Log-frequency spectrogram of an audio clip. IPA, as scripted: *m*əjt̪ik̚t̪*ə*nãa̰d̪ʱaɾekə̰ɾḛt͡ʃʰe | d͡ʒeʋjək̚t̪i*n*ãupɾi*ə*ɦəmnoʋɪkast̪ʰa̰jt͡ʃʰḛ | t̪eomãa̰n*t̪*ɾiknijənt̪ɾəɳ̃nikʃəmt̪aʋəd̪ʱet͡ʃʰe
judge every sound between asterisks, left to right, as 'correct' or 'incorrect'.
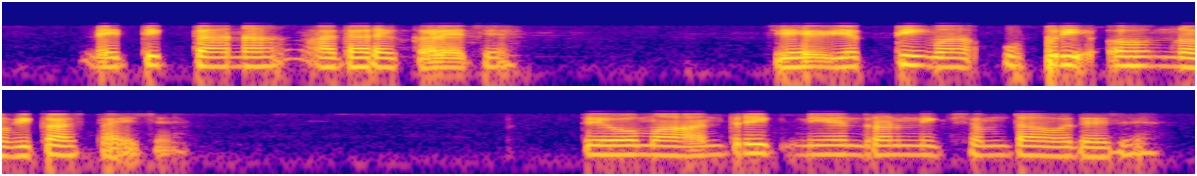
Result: incorrect, incorrect, incorrect, correct, correct

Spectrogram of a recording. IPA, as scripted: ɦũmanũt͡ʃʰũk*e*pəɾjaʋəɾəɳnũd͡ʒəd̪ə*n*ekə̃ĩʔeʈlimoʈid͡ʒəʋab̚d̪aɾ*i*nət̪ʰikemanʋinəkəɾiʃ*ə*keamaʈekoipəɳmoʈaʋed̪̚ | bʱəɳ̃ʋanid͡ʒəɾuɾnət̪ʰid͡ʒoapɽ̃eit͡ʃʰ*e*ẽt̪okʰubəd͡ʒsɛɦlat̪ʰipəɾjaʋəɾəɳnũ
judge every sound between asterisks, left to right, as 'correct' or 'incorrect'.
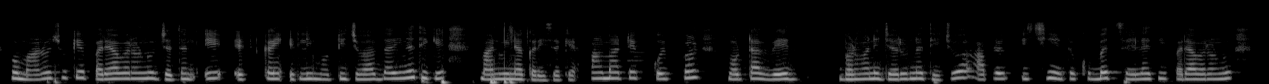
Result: correct, correct, correct, correct, incorrect

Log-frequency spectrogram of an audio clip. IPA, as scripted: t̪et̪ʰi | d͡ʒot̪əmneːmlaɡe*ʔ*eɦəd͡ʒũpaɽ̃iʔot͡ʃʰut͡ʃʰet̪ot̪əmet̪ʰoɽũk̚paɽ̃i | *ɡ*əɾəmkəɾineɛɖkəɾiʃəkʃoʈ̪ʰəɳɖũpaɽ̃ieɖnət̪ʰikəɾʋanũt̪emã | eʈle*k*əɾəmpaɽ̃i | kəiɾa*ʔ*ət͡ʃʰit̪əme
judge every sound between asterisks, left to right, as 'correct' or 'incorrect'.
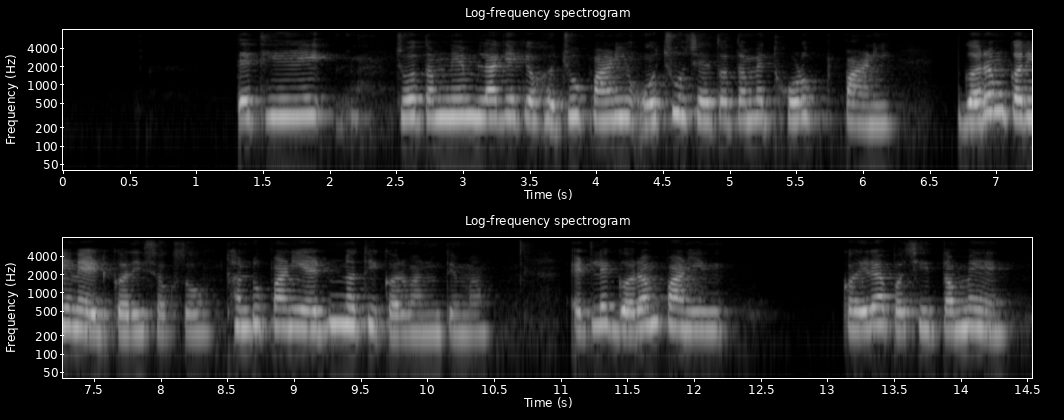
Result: incorrect, correct, incorrect, incorrect

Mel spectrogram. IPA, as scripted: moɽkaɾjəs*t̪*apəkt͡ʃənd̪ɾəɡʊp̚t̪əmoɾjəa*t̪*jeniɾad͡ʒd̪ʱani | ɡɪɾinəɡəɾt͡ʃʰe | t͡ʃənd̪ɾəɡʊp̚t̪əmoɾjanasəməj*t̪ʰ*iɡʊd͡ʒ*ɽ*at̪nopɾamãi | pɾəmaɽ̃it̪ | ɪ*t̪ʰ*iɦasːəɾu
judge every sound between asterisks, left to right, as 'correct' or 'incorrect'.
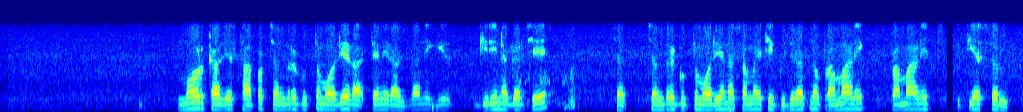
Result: incorrect, correct, correct, incorrect, incorrect

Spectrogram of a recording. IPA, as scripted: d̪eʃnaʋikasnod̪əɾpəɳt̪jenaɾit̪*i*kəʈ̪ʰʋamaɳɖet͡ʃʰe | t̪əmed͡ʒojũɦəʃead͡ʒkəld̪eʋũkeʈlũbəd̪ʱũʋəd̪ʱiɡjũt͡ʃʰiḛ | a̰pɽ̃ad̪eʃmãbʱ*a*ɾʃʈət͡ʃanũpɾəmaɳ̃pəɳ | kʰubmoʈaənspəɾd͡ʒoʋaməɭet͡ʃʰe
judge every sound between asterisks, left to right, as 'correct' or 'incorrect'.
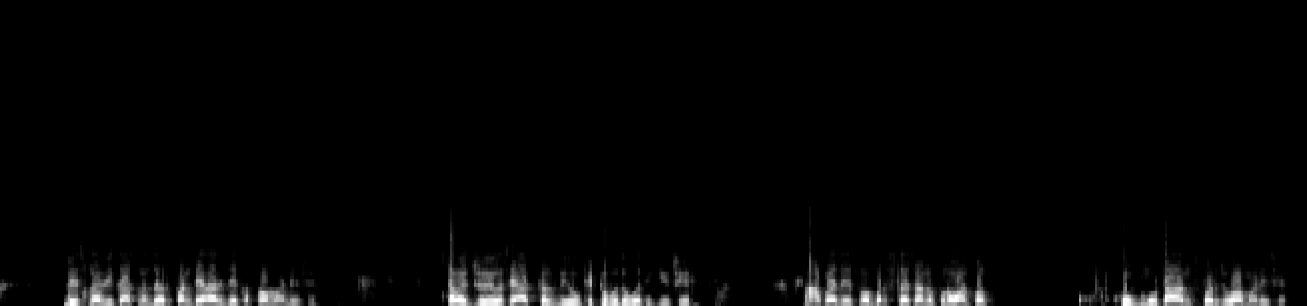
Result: incorrect, incorrect

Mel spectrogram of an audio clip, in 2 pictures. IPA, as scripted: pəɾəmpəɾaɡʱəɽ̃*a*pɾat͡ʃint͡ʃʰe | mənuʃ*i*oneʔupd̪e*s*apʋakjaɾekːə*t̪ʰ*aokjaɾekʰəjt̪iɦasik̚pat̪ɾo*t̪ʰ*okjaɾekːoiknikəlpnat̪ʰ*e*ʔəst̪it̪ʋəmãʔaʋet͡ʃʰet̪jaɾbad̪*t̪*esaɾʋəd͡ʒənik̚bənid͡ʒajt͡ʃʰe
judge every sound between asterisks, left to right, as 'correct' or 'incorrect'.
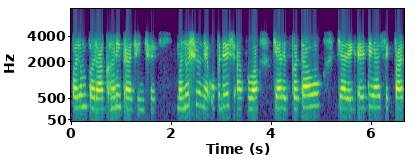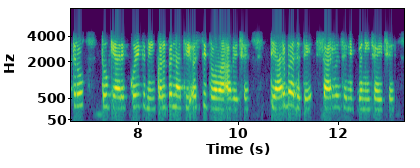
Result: incorrect, incorrect, incorrect, incorrect, incorrect, incorrect, correct

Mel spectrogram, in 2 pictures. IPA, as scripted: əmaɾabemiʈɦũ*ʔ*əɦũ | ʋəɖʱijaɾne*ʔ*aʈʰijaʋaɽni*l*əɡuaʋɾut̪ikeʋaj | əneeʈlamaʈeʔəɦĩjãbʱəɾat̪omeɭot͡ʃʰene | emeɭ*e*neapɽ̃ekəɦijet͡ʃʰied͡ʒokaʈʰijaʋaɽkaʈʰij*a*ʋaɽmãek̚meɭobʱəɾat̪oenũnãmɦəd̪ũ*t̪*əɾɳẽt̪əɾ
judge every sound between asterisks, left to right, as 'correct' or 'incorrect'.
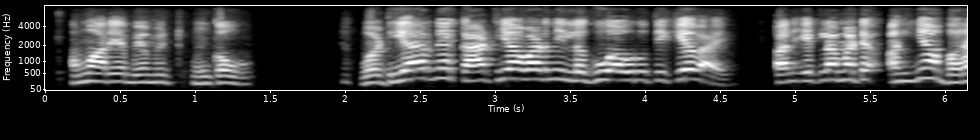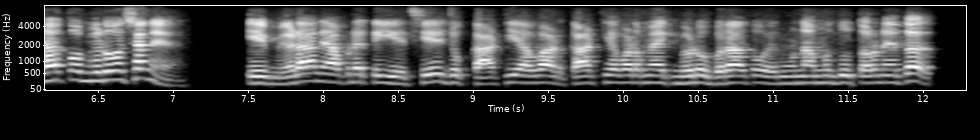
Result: incorrect, incorrect, correct, incorrect, correct, correct

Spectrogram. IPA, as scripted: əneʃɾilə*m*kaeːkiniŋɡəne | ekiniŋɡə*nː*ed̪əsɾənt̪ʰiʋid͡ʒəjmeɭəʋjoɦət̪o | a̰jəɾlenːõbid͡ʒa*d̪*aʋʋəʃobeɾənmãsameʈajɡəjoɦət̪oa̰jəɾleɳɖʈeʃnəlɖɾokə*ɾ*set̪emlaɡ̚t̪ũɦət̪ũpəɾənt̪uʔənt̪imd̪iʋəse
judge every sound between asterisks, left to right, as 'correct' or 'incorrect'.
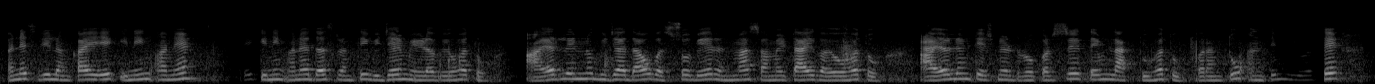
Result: incorrect, incorrect, correct, correct

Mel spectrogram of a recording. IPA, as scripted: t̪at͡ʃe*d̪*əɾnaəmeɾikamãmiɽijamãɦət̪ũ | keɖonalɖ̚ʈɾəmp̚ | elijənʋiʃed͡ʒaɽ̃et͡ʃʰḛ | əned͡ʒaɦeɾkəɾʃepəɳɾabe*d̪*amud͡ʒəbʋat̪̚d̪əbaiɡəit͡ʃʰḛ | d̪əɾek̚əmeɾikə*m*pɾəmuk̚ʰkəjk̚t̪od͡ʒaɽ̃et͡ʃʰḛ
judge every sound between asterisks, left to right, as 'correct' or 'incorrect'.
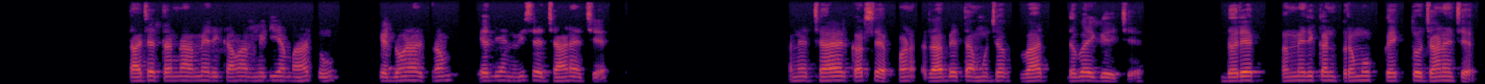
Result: incorrect, incorrect, incorrect

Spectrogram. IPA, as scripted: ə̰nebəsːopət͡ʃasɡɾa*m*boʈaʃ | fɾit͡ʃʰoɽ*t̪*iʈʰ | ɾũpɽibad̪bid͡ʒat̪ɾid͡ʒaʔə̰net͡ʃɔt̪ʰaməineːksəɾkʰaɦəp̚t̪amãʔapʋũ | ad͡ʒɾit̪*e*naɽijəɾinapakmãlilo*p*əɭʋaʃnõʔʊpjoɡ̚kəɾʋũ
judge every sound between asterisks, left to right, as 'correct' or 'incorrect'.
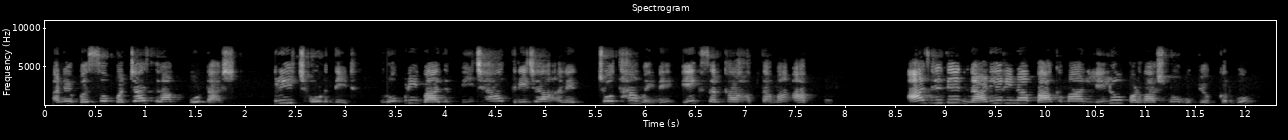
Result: correct, incorrect, correct, correct

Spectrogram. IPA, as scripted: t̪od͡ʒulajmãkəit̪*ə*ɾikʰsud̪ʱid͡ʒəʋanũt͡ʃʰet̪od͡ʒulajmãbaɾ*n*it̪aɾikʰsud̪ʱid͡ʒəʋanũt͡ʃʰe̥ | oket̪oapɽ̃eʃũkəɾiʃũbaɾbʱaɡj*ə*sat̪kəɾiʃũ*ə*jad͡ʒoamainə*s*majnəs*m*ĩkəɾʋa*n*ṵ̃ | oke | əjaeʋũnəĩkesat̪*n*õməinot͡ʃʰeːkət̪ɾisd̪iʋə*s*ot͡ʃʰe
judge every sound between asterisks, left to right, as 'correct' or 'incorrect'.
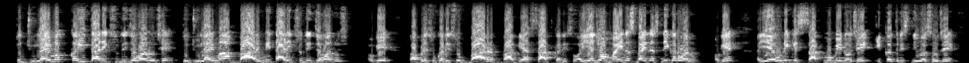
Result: incorrect, incorrect, incorrect, correct, correct, incorrect, correct, incorrect, correct

